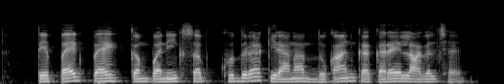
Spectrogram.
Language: Maithili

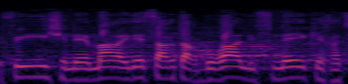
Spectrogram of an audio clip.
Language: Hebrew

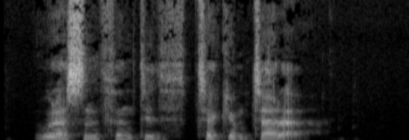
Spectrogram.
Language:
Kabyle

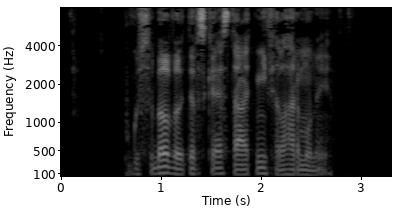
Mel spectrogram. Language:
Czech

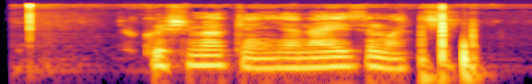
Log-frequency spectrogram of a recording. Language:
Japanese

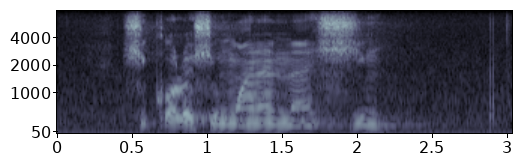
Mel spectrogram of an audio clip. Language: Tsonga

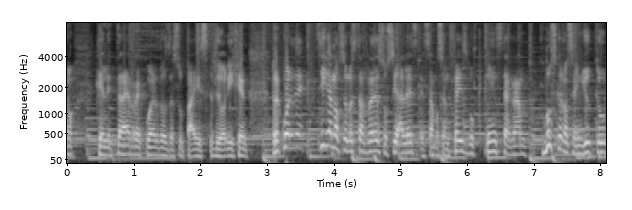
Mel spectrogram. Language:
Spanish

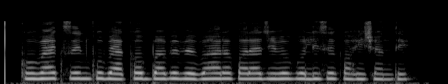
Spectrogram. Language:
Odia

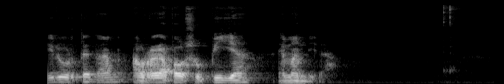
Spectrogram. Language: Basque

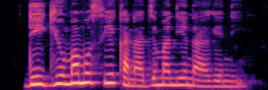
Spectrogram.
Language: Kikuyu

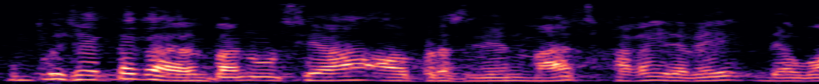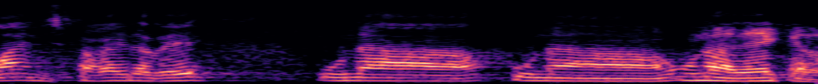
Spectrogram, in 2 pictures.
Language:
Catalan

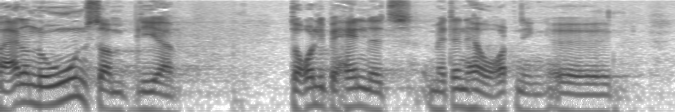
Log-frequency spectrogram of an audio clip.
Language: Danish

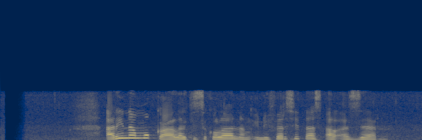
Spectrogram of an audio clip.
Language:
Javanese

